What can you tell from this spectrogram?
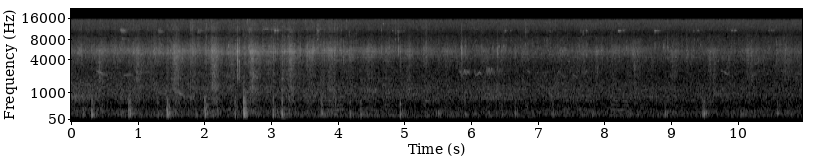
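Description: Horse's hoofbeats, faint and uneven, thinning out after about four seconds.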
